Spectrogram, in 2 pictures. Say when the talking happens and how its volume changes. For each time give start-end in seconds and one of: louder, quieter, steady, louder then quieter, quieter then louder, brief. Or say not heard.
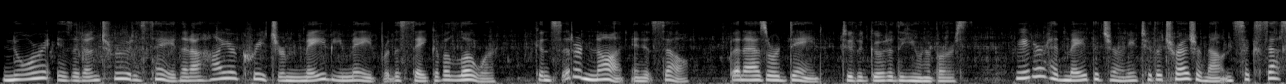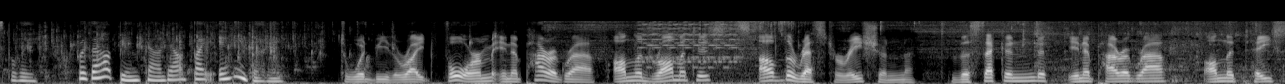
0.0-25.6 steady.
